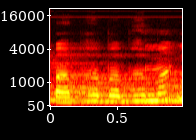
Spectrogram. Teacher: स्पर्श व्यंजन में प फ ब भ म ये होठों के द्वारा बोलते हैं। और प और फ क्या है, इसका उपदमान्य, इसकी संज्ञा क्या होगी, ओष्ठ।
